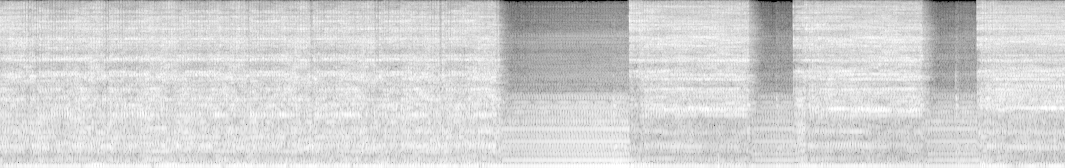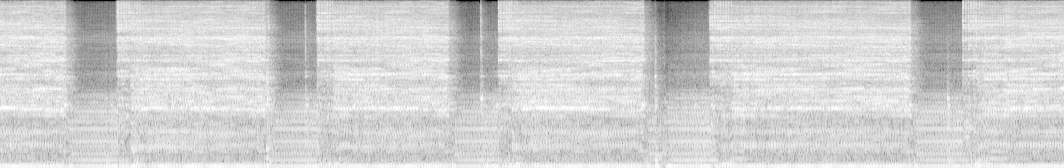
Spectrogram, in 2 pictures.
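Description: A grinding wheel screeches against metal in repeated passes.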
